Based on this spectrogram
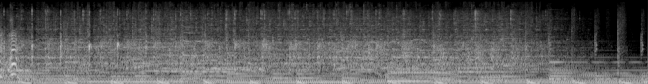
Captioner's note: laughs; crowd cheering; upbeat pop music continues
